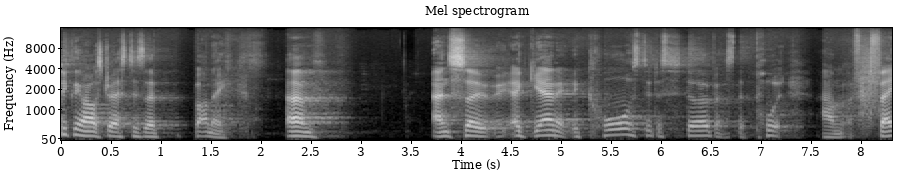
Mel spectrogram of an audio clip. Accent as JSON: {"language": "English", "town": "Orange", "region": "New South Wales", "country": "Australia", "tie": "born or raised there", "moved": "yes", "lives_now": "Feltham, United Kingdom", "said": "I grew up in Orange"}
